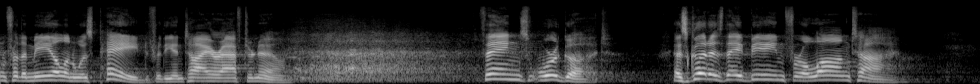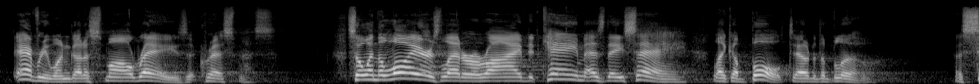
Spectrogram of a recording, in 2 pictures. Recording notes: Recorded live in concert.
